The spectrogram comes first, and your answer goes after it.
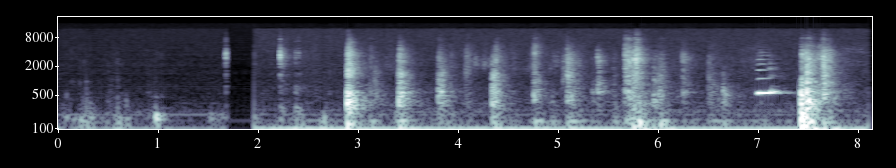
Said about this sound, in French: Enfin, son père est bien parti. Oui. Il a bien entendu la porte d'entrée se fermer.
